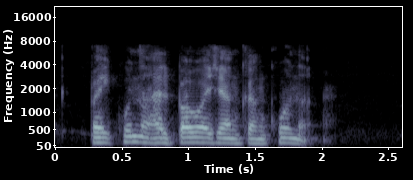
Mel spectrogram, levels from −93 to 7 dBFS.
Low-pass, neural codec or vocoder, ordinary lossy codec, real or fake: 7.2 kHz; codec, 24 kHz, 6 kbps, HILCodec; MP3, 64 kbps; fake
